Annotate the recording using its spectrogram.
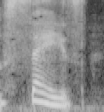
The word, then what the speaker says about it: says: 那么我们要注意，在说英语的过程中，say 是代表普通的动词原形，say 单数第三人称 S-A-Y-S 不能读成 says，要读成 says，发小 a 的声音，像床 bed 那个发音。所以要读成 says，这个 s-a-i-d 过去式过去分词也要读成 said as in bed，而不可以读成 sighed，大家要注意这三个词的发音。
